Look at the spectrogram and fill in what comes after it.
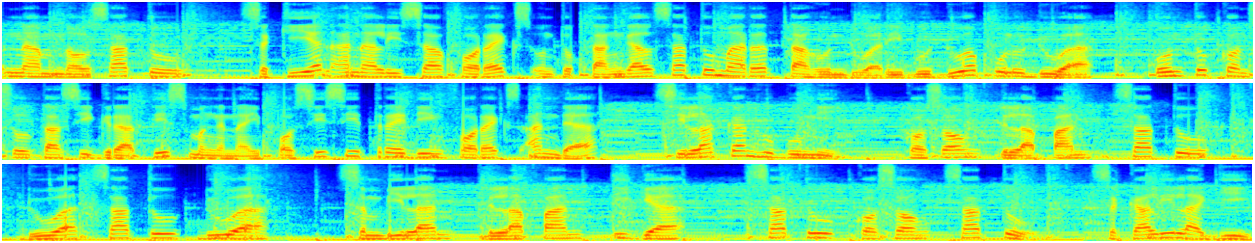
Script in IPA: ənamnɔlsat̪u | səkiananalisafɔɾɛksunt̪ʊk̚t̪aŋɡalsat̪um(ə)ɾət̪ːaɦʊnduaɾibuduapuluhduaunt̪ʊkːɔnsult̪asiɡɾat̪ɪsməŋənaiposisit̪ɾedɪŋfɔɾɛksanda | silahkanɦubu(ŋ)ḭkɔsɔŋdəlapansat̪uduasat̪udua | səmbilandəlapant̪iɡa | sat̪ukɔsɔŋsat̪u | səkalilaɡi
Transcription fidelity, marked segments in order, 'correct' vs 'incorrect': incorrect: a, correct

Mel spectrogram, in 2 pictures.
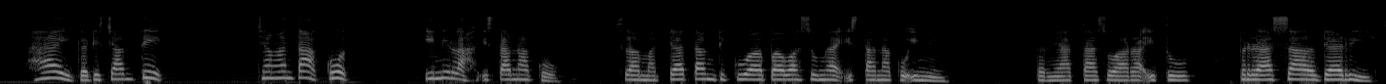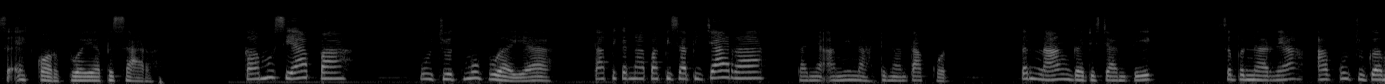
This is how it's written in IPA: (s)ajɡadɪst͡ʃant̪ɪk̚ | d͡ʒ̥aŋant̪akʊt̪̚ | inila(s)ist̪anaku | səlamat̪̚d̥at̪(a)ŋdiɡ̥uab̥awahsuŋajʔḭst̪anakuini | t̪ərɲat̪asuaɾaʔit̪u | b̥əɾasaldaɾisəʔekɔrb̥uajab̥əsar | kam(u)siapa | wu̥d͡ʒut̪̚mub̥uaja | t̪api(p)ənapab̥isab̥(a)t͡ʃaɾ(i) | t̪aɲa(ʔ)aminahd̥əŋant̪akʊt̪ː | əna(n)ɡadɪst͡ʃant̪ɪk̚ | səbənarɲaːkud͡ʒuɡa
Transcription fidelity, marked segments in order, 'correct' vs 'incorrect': incorrect: h, incorrect: h, correct, correct, incorrect: k, incorrect: i, incorrect: a, correct, incorrect: ŋ

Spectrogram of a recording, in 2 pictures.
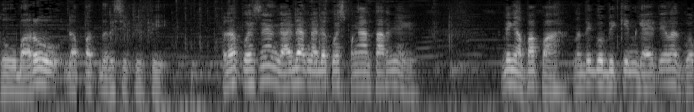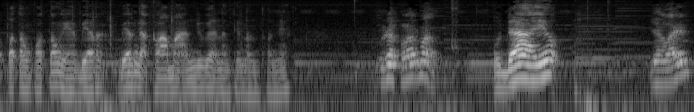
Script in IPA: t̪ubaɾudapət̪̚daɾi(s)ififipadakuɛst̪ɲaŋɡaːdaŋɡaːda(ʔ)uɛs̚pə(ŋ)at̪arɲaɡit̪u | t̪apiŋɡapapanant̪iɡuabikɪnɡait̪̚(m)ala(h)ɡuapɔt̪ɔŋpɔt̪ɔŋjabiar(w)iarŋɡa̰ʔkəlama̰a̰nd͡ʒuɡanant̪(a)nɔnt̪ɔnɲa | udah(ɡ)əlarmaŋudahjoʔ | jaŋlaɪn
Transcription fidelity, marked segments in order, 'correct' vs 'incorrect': correct, incorrect: k, correct, incorrect: ɲ, correct, incorrect: b, incorrect: i, incorrect: k

